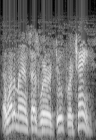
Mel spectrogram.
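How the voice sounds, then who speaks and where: A man's voice: high voice, expressive, brisk, breathy edge. An actor playing a stern, protective middle-aged American father in a 1960s radio drama, speaking and narrating in dry, formal words. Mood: stiff, awkward. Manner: dry, wry, formal wording. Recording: dull old radio recording, music behind.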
